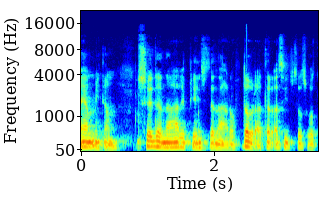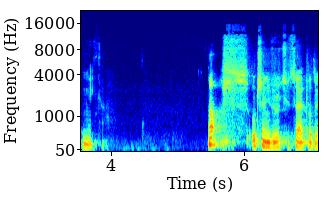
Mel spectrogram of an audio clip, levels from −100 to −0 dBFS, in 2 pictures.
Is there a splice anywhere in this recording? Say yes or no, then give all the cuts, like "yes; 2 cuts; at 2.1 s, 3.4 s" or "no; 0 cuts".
no; 0 cuts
